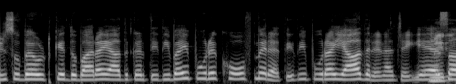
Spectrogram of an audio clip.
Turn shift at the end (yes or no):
yes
